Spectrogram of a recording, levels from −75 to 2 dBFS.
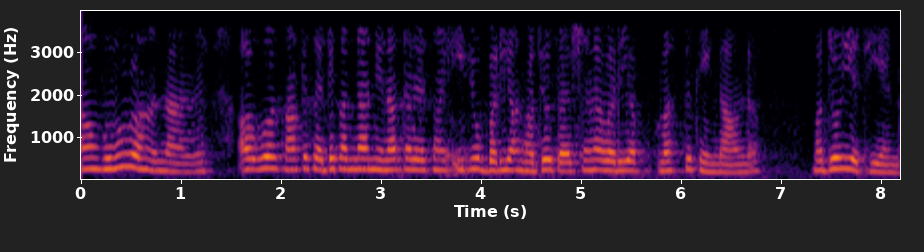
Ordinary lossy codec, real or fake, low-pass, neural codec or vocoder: none; fake; 3.6 kHz; codec, 16 kHz, 1.1 kbps, Voila-Tokenizer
